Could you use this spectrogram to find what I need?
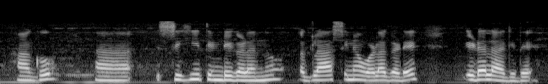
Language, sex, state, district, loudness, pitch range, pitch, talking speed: Kannada, female, Karnataka, Dakshina Kannada, -14 LUFS, 185-220 Hz, 200 Hz, 100 wpm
